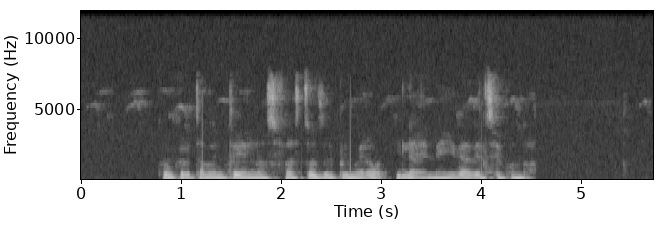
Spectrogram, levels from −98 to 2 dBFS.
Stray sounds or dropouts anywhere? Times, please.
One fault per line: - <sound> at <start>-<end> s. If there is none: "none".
none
